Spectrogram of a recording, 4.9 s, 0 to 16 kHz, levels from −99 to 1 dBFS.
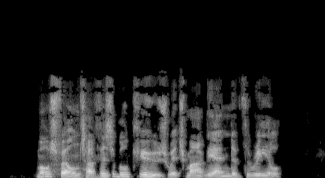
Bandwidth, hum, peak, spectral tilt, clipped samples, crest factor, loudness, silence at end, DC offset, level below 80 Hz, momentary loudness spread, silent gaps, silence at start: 9.6 kHz; none; -4 dBFS; -5 dB/octave; under 0.1%; 20 dB; -23 LUFS; 0.7 s; under 0.1%; -68 dBFS; 8 LU; none; 0.55 s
